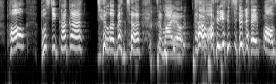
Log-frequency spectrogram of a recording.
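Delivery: laughing through the words. Podcast host introduces the producer and co-host: laughing through the intro. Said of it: "I couldn't get through that without laughing".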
